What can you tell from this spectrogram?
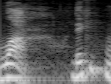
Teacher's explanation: देखिए वाह जब आप बोलेंगे तो ऊपर के दांत प्लस निचला ओठ बनेगा, आपका टच करेगा वाह, देखिए वाह बोल के देखिए, तो सघोष अल्प प्राण में आएगा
